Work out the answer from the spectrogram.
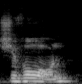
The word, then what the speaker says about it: Siobhan: from Siobhan uh but like to them it's pronounced shioon so then shioon becomes VY and then her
